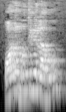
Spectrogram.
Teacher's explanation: অলাভু থেকে লাভু, স্বর লোপ পেয়েছে কোথা থেকে, লোপ পেয়েছে শুরু থেকে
